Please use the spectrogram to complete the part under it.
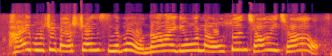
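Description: A woman voicing a brash, furious male monkey king who shouts and scorns, in a storybook reading. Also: fairly high pitch, a little fast, a little hiss or hum, close to an everyday voice.

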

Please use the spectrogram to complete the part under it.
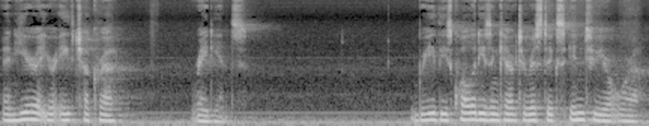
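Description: A woman teacher leading a guided meditation, speaking in slow, measured, soothing instructions with long pauses. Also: low voice, fairly even intonation, dark tone. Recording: roomy hall reverb, faint noise.

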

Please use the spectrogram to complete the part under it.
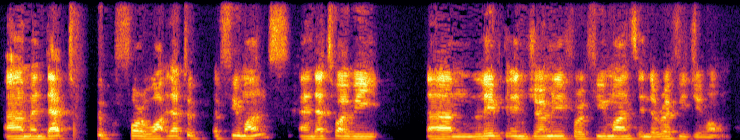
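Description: A man in his twenties from Iran, a guest speaking in a casual interview, easygoing and thoughtful with many pauses. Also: medium pitch, level tone, a little mellow, highs cut off. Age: 20s.

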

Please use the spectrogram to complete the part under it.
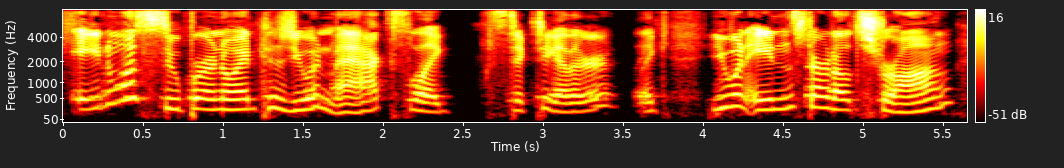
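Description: Chatty mom, dry close voice. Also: female voice, on the high side, expressive, normal speed, no room sound. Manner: chatty, blunt, acts out quotes dramatically. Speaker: mother and podcast host. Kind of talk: casual family chat.

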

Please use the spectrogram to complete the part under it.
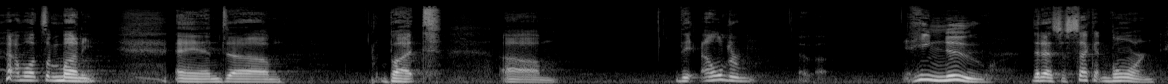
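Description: Slow Georgia drawl, male pastor preaching. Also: fairly high pitch, mellow. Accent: Southern US, Georgia drawl. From Georgia, United States. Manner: halting, deliberate, with frequent pauses. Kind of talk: sermon. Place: large church hall, preaching to a congregation. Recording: reverberant church hall.

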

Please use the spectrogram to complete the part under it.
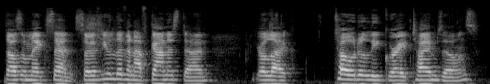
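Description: A woman's voice: mid-range voice, steady tone, normal speed, bright, forceful tone, a little hiss or hum. A young woman co-hosting a podcast, chatting in a casual, tipsy way, swearing lightly and laughing easily. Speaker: podcast co-host. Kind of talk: casual chat.

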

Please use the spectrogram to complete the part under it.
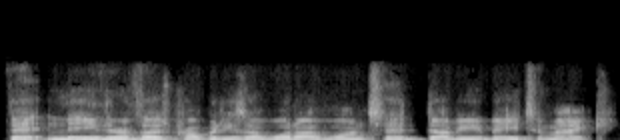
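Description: A man co-hosting a gaming podcast in casual chat, talking in an earnest, deliberate way. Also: on the low side, darkish tone. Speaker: podcast co-host.

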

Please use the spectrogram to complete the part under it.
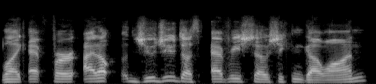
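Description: A man co-hosting a casual chat, rambling and animated, full of restarts and asides. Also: mid-range voice, moderate pace, no room sound. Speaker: podcast co-host. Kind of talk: casual chat about Japanese pop music.

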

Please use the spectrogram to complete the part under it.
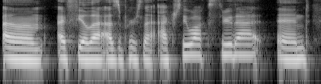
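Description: A woman's voice: fairly low pitch, a little fast. A woman co-hosting a church podcast, chatting casually and rambling a little. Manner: warm, rambling, chatty with laughs. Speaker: podcast co-host and pastor. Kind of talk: casual chat.

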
